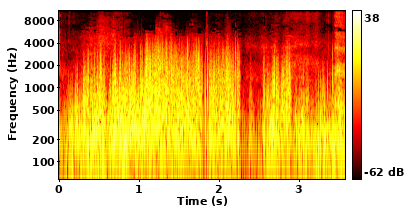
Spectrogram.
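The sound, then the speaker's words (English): Strong, cold wind buffets the microphone outdoors on a wet, muddy day just after rain has stopped, in loud, continuous gusts with a rough low rumble, briefly dipping before roaring back; no voices are heard. “Thankfully, it stopped raining, but it's really windy and cold.”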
